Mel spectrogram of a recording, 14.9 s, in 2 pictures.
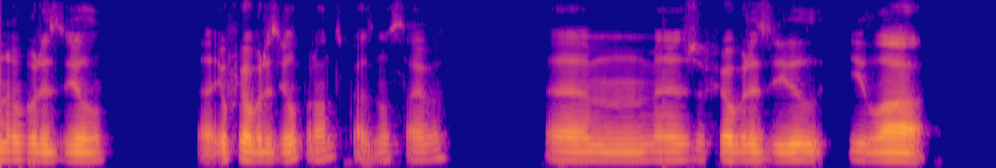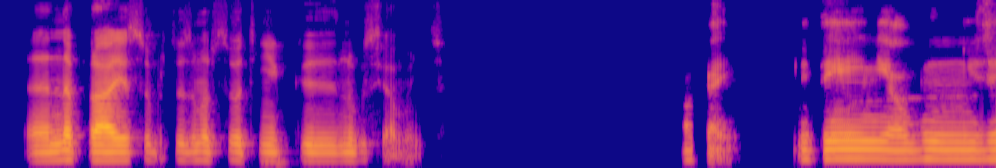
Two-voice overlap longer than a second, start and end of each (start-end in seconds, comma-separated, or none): none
